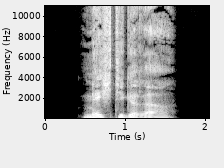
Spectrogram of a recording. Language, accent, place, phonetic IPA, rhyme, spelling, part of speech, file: German, Germany, Berlin, [ˈmɛçtɪɡəʁɐ], -ɛçtɪɡəʁɐ, mächtigerer, adjective, De-mächtigerer.ogg
- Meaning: inflection of mächtig: 1. strong/mixed nominative masculine singular comparative degree 2. strong genitive/dative feminine singular comparative degree 3. strong genitive plural comparative degree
